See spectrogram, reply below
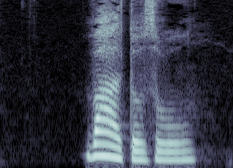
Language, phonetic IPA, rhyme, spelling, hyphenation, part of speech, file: Hungarian, [ˈvaːltozoː], -zoː, változó, vál‧to‧zó, verb / adjective / noun, Hu-változó.opus
- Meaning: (verb) present participle of változik; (adjective) changeable, variable, changing; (noun) variable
